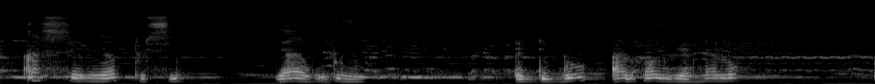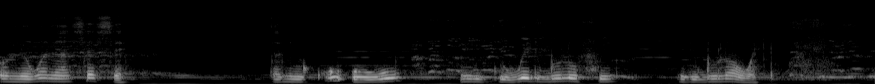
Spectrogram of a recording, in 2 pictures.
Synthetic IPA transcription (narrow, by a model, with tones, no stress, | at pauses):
a˨se˨ɲ˦ã˦t̪u˨si˦ | ja˦˨wu˨ɖu˦nũ˨ | e˨ɖi˨ɡ͡bo˦a˨lɔ˦jɛ˨nɛ̃˦lʊ˦ | o˨ne˨wɛ˦nɛ̃˨a˨sɛ˦sɛ˨ | t̪a˨nĩ˨e˨kʰu˦o˨wu˦e˨ɖi˨ko˨we˦ɖi˨ɡ͡bo˦lo˦fu˦e˦ | e˨ɖi˨ɡ͡bo˦lɔ˦wɛ̰˨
